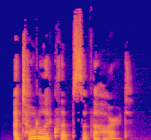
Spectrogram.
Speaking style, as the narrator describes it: Sean whispered

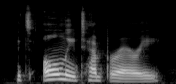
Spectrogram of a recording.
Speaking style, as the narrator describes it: Rodney shouted spitefully

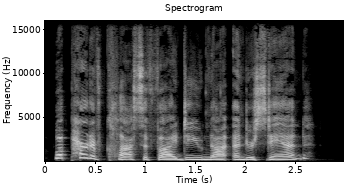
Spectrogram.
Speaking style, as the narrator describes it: snapped

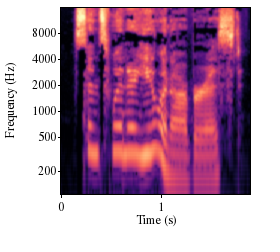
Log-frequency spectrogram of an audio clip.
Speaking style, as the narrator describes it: Shara laughed at him and continued to trickle water from the bucket around the sapling as she answered

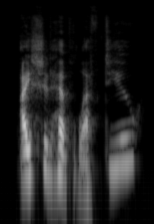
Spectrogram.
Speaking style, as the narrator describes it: Rodney echoed sharply

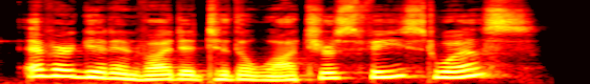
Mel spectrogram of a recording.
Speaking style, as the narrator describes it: Angel asked cheerfully

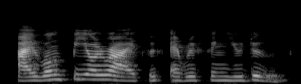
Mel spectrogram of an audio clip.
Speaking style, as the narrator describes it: he said

